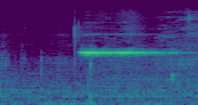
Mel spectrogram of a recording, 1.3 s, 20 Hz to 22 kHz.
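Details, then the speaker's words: Single sharp high-pitched chirp in a quiet room as breakers are turned on in a new Clayton home with 200 amp main power on; detector beeping, sounds like it needs new batteries. "Beep, beep. It sounds like, hey, you need new batteries."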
